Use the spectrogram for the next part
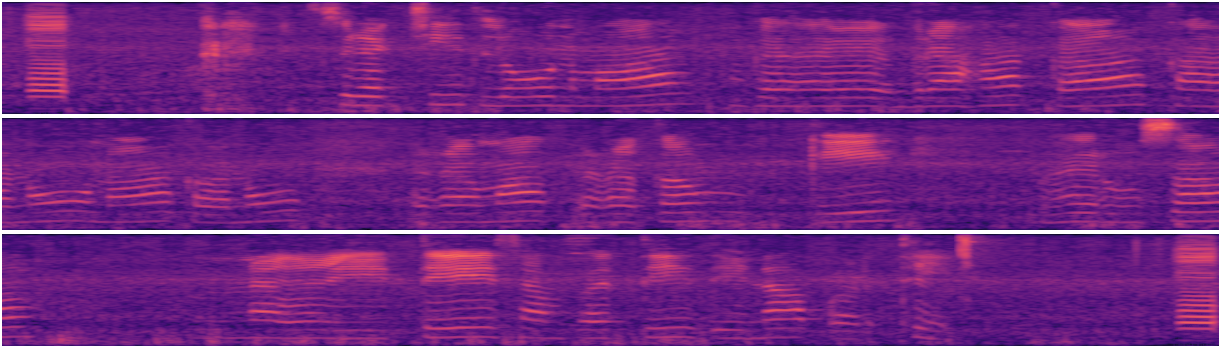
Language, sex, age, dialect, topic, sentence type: Chhattisgarhi, female, 46-50, Western/Budati/Khatahi, banking, statement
